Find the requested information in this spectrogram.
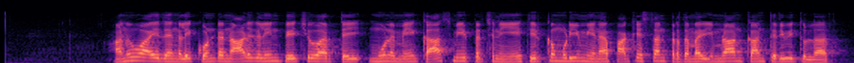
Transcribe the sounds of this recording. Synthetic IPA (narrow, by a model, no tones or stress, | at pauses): ɐnɯʋaːjɪðɐŋɡɐɭɐɪkːɔɳɖɐnaːɽɯɣɐɭɪnpeːt͡ʃːɯʋaːɾt̪ːɐɪmuːlɐmeːkaːsmiːɾpɪɾɐt͡ʃːɐnɐjɐɪt̪iːɾkɐmʊɽɪjɯmɛnɐpaːkɪst̪aːnpɪɾɐðɐmɐɾɪmɾaːnkaːnt̪ɛɾɪʋɪt̪ːɯɭːaːɾ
